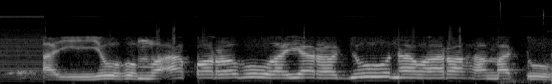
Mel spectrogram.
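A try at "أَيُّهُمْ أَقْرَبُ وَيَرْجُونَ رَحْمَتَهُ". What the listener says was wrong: Ah jangan ditambahin wau di sana ya.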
